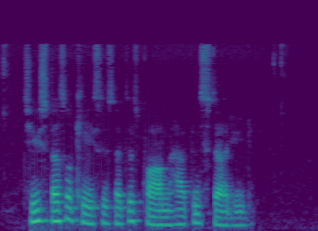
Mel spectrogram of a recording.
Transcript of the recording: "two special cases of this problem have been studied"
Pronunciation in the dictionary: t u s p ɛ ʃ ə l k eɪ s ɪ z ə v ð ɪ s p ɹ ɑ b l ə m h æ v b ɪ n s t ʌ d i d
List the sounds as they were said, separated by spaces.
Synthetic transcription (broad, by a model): t u s p ɛ ʃ l k eɪ s ɪ z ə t ð ɪ s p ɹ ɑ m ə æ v b ɪ n s t ʌ d i d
